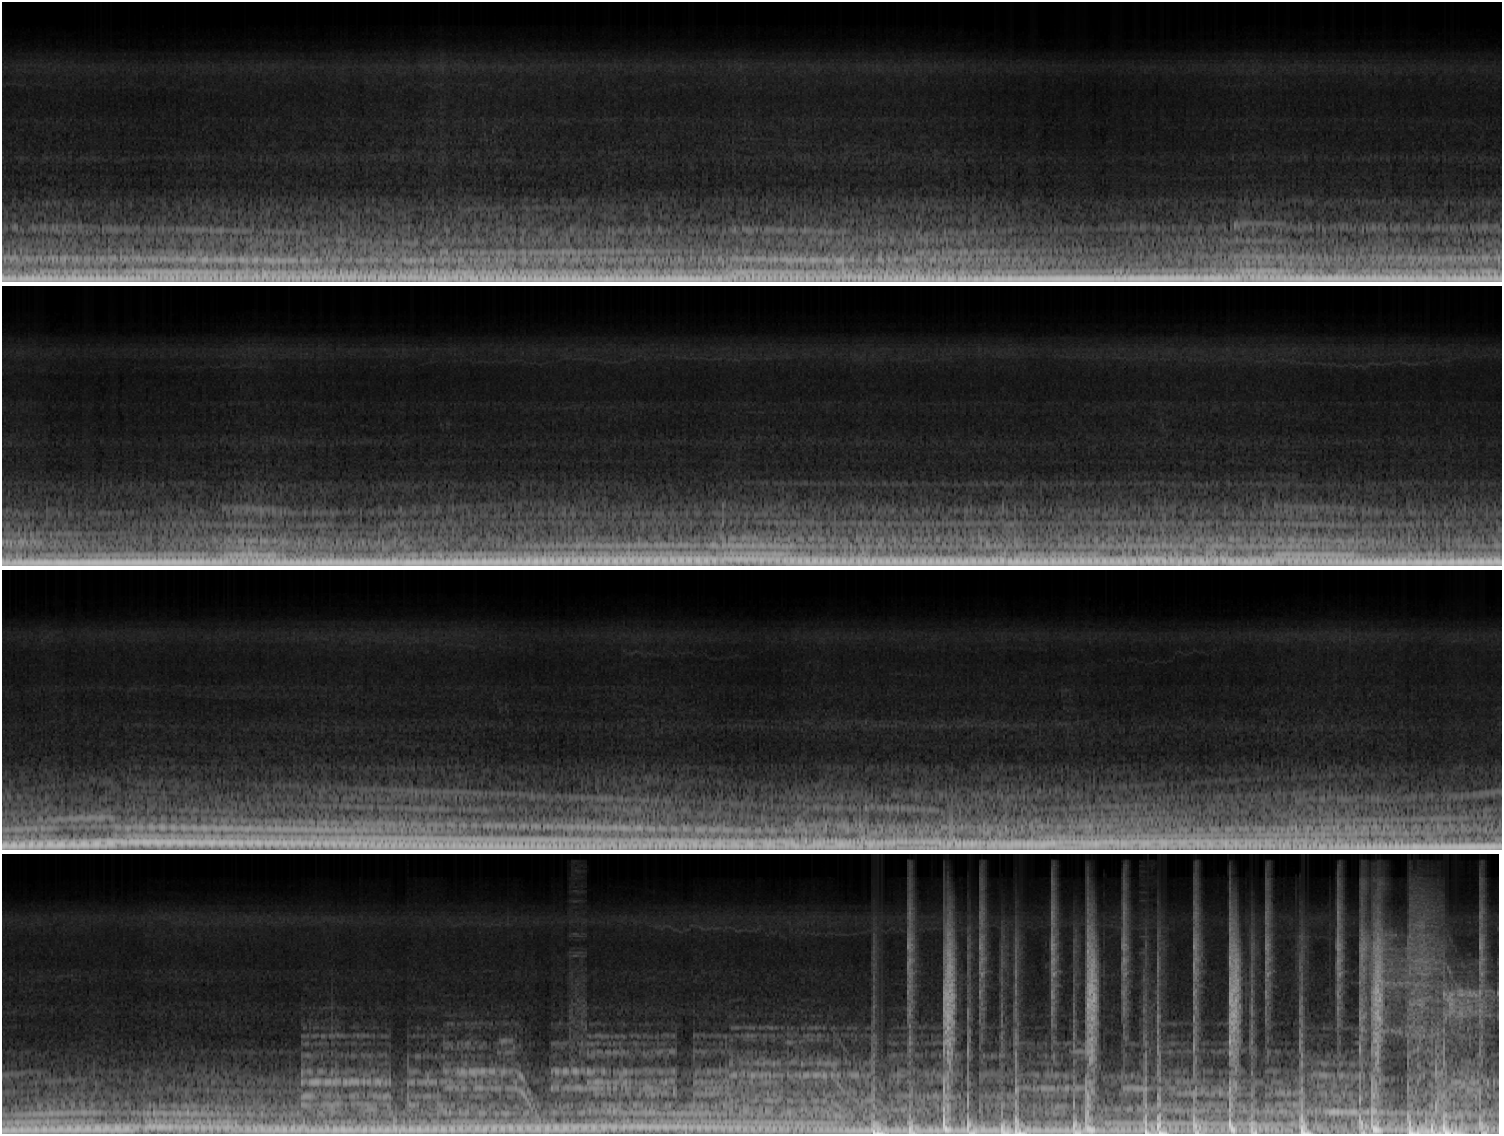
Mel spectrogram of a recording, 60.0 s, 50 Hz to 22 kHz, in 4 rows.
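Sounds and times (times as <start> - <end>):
motorcycle engine running: 0.0 - 29.8, 50.3 - 59.9.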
